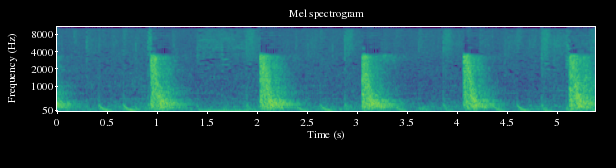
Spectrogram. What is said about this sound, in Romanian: dă drumul, dă primul ciocan. Vreau să aud gresia spartă.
